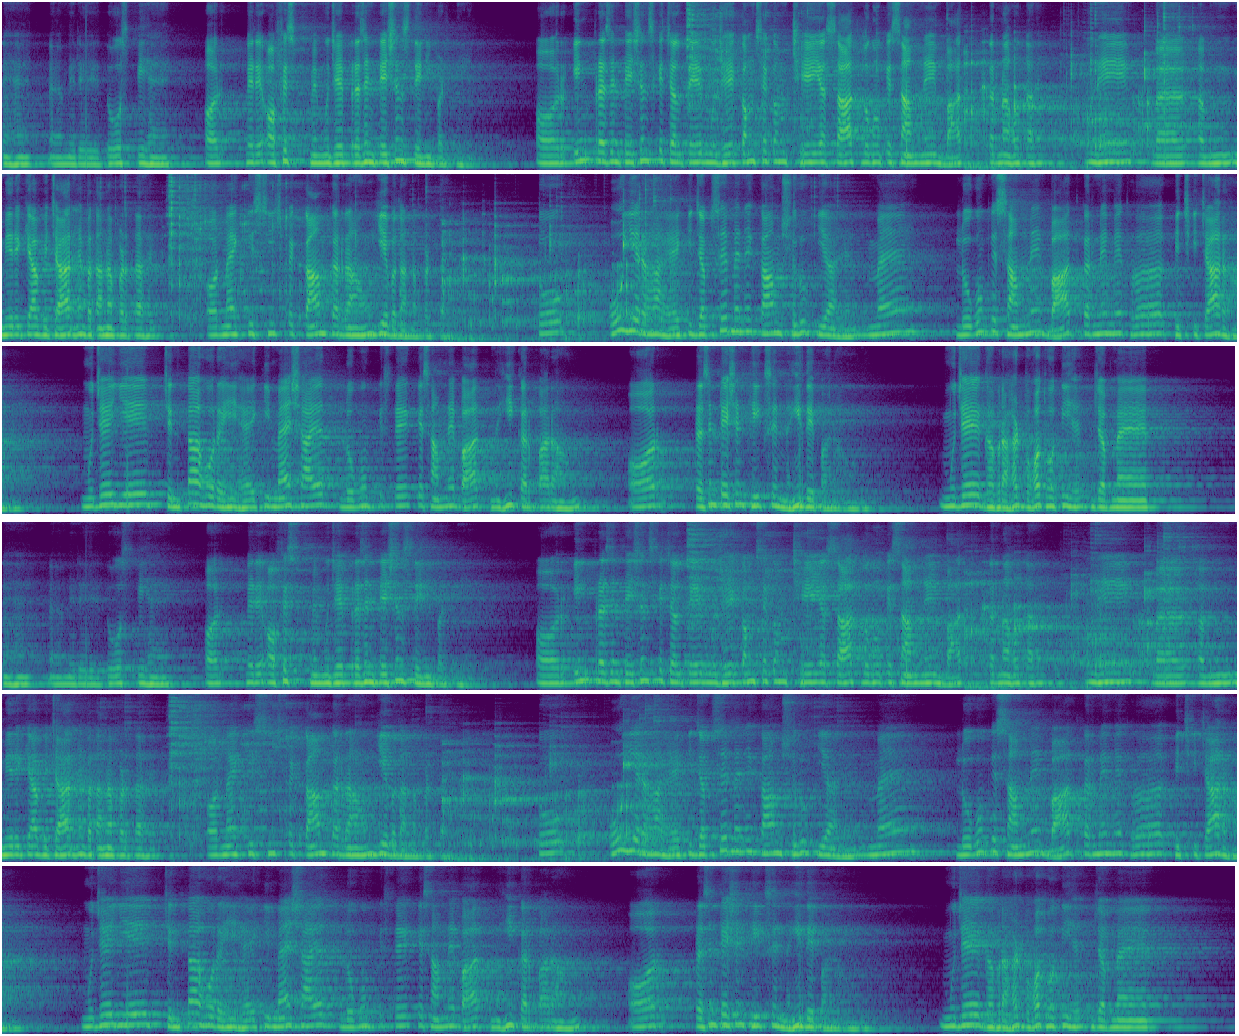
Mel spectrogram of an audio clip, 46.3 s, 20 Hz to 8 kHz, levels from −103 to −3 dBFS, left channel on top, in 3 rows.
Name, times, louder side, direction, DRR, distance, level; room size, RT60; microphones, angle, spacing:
voice 1, 0.0-2.1 2.5-2.8 3.0-5.9 6.7-12.0 12.3-13.0 13.5-17.4 18.0-21.0 22.1-22.5 23.0-26.9 27.4-31.1 31.9-38.1 38.7-39.2 39.5-41.7 42.6-45.2, left 2 dB, 40° left, 10 dB, 0.9 m, -31 dB
sound 1, 8.4-15.6 15.9-16.2 16.4-17.0 17.4-23.8 24.5-24.6 24.9-25.1 25.3-25.9, left 3 dB, 55° left, 1.9 m, -42 dB
26.0 x 21.0 x 6.1 m, 2.8 s
head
